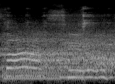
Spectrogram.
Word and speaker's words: Fácil: Fácil. Fácil. Fácil. Fácil means easy. Notice how the IL is pronounced ew, like you just saw something gross.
